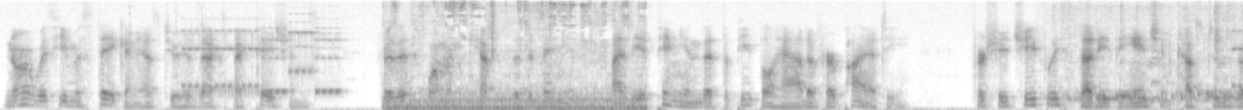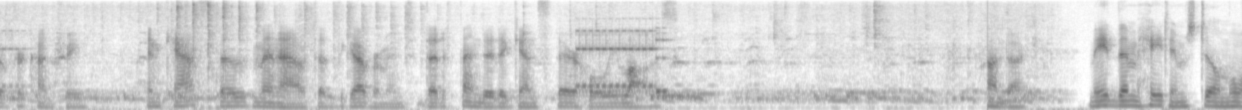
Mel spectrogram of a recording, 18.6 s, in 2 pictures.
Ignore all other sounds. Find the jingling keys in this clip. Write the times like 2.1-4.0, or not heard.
2.9-4.9.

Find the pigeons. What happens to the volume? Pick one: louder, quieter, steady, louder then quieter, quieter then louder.
quieter then louder.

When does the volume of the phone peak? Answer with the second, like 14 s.
14 s.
